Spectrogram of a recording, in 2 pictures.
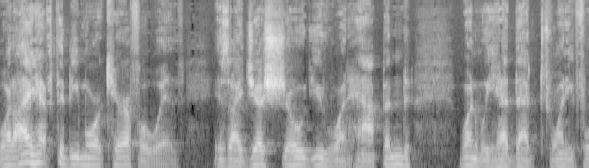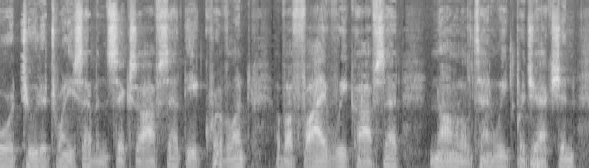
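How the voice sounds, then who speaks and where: Vocal fry runs through a voice that moves at a fairly quick pace with lively intonation. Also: man, very deep, low pitch for a man, very clean recording, silent background. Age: 80s+. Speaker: stock market cycles analyst. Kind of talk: interview.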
